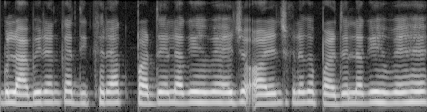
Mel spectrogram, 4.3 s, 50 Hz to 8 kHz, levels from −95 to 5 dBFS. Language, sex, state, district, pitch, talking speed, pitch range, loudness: Hindi, female, Chhattisgarh, Bastar, 230 Hz, 225 wpm, 225-235 Hz, -14 LUFS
